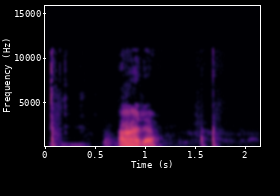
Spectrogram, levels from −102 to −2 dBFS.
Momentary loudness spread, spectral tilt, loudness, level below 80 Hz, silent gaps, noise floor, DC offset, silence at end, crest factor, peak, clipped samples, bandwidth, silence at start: 22 LU; -5 dB/octave; -41 LUFS; -86 dBFS; none; -73 dBFS; under 0.1%; 0.45 s; 22 dB; -24 dBFS; under 0.1%; 11.5 kHz; 0.05 s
